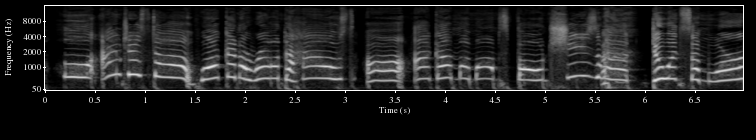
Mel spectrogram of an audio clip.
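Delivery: mock tiny, high voice. Retelling a call from Bob on his mom's phone, imitating Bob's tiny voice. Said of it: "hear this tiny voice".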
